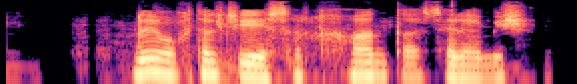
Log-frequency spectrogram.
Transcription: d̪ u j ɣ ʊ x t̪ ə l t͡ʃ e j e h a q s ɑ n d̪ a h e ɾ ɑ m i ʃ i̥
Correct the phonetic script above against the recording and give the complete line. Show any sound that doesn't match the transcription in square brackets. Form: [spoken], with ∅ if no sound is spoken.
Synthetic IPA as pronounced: d̪ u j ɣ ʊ x t̪ ə l t͡ʃ e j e [s] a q [x] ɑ n [t̪] a [s] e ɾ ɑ m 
